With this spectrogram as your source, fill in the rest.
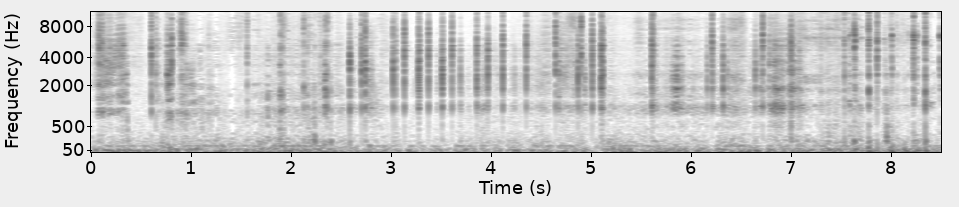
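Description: Long nails tap and scratch the smooth plastic back and the hollow handle of a pink plastic paddle hairbrush. Rapid, sharp, bright clicking taps stand out over a steady, hissy scratching. Each tap dies away almost instantly.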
